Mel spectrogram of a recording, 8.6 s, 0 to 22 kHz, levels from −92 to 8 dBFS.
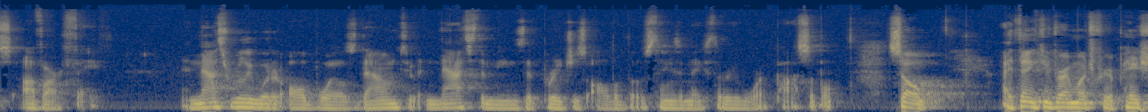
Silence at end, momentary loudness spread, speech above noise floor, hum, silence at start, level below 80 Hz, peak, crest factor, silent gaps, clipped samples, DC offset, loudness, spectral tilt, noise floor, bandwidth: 0 s; 12 LU; 27 dB; none; 0 s; -50 dBFS; -6 dBFS; 18 dB; none; under 0.1%; under 0.1%; -23 LUFS; -5 dB/octave; -50 dBFS; 16.5 kHz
